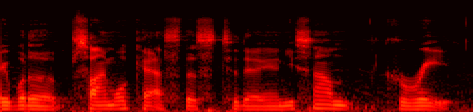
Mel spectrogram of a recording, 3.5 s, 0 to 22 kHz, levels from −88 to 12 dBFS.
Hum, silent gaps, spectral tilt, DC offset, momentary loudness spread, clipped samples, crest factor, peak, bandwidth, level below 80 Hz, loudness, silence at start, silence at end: none; none; -4.5 dB/octave; under 0.1%; 6 LU; under 0.1%; 22 dB; -22 dBFS; 14.5 kHz; -66 dBFS; -43 LUFS; 0 s; 0.05 s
